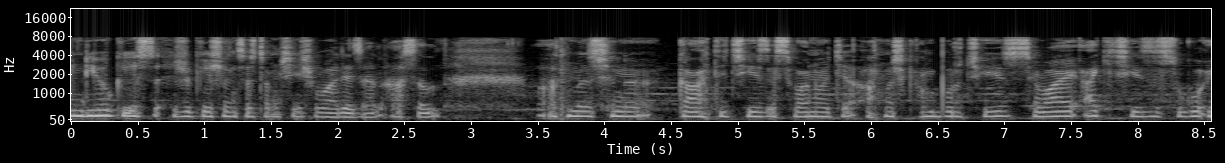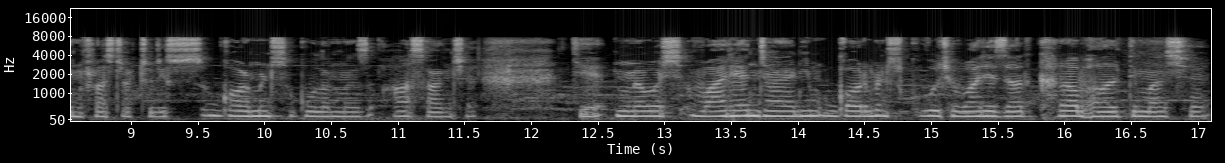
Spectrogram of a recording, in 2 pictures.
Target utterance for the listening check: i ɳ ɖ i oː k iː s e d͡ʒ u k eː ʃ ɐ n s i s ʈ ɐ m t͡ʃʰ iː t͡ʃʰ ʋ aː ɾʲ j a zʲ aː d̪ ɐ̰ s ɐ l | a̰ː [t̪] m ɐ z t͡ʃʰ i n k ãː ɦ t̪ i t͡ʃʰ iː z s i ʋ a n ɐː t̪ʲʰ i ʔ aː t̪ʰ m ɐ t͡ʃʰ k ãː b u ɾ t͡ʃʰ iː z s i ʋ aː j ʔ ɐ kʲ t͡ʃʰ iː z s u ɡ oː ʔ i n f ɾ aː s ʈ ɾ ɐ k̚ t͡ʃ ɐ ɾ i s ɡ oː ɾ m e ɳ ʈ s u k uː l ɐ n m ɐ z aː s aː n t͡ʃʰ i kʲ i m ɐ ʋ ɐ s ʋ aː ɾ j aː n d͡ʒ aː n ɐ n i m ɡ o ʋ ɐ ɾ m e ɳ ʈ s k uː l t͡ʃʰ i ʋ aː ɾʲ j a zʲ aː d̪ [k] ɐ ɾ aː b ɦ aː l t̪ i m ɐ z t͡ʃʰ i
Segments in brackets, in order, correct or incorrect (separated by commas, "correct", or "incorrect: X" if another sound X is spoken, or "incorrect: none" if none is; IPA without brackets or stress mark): incorrect: t̪ʰ, incorrect: kʰ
